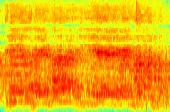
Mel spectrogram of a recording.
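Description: Bulgarian women's folk singing group singing together in traditional style, accompanied by an accordion.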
